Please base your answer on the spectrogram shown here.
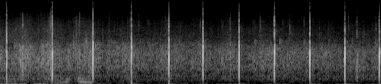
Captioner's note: applause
